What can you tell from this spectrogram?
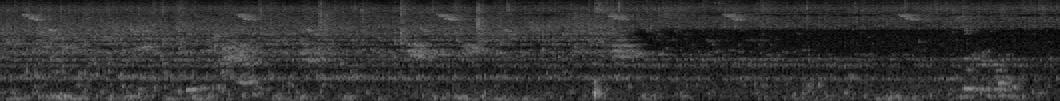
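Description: Rain falling on a paved courtyard, a steady wash of noise. A short high chirp repeats about once a second throughout.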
